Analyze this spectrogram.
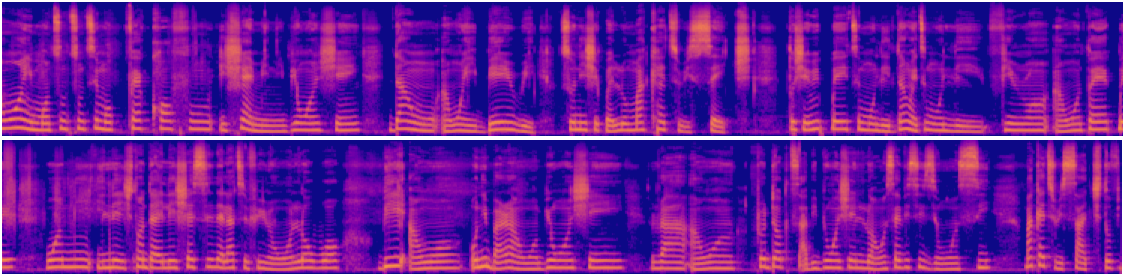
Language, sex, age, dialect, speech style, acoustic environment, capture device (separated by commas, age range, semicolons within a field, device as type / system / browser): Yoruba, female, 25-34, Nigeria - Nigerian Standard, focused, nature, mobile / Linux / Chrome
